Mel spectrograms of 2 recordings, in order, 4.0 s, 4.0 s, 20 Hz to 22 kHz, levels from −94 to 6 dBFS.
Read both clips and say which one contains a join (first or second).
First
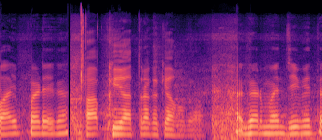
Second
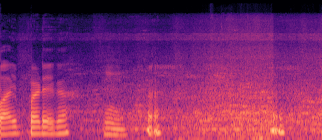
first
